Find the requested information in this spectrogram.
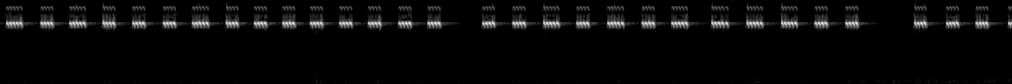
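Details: A male cricket chirps on a summer evening in a quick, bright, ticking series of high pulses, about four per second, interrupted by two short silent breaks; no other sounds are present.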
